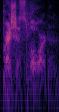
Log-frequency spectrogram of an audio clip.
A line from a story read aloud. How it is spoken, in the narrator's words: she whispered into his ear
